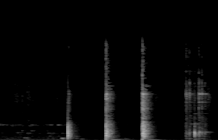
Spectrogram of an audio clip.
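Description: A wooden block knocks against a metal engine casing in sharp blows.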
